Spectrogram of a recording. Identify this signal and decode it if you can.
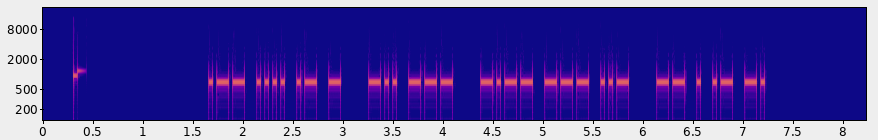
Morse code, heard as a keyed tone, about 28 wpm, 700 Hz. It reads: WHAT DO YOU MEAN
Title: Sets of 4 Words 30wpm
